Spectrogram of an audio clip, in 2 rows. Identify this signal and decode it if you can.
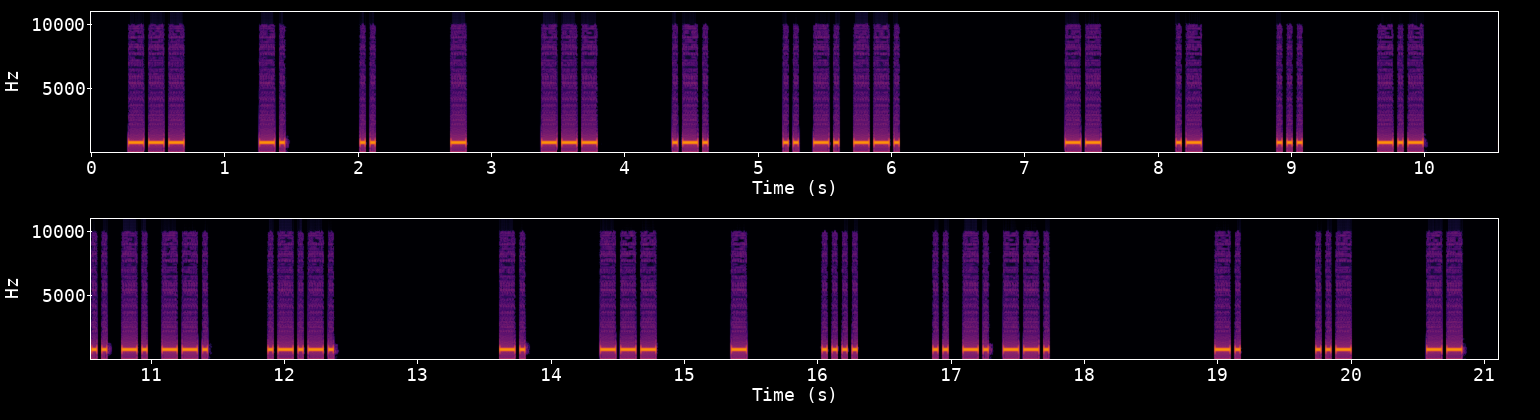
Morse code, heard as a keyed tone, about 32 wpm, spaced as for 15 wpm, 800 Hz. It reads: ONITORING MASKING <AR> NOTHING NUM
